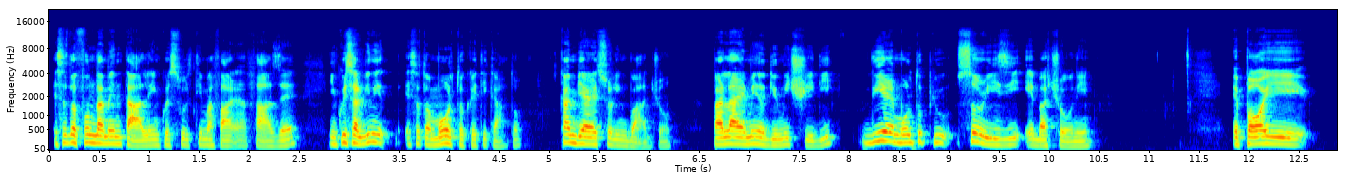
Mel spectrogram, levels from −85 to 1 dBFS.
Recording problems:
none

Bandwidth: 13.5 kHz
